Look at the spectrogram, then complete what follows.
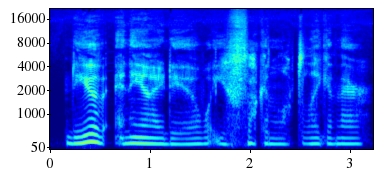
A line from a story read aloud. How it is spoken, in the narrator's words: Jason growls right next to his ear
